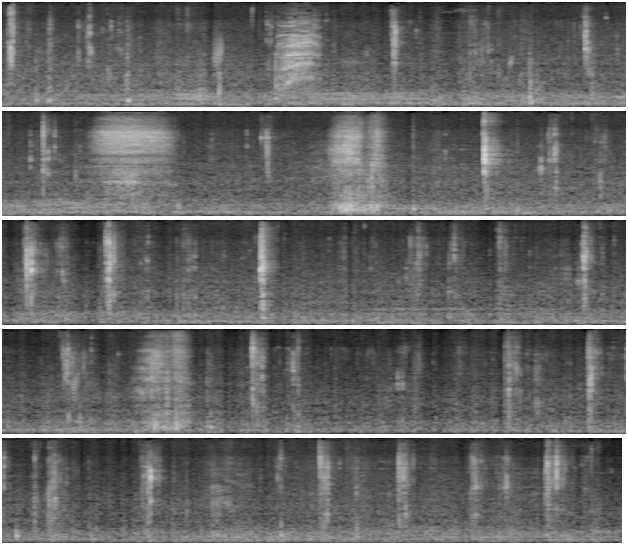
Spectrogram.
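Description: Close-up chewing and biting of grilled sate kere, soft skewered cakes of soybean pulp, with many wet mouth clicks and smacks and a few louder bites.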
